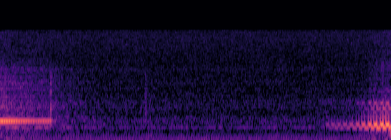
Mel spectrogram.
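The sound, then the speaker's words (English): A phone call tone plays briefly, cuts off into a quiet hum, then a ringing tone swells back up and grows louder at the end, with no one speaking, as a person places a call on a phone. “Dude, I'm trying to call at the same time. I'm calling, though.”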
